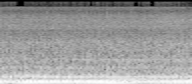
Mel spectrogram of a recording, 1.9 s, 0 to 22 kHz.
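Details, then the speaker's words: Porsche 911 started with the exhaust silencers removed, after being jump-connected to a van: loud, deep, fast-pulsing unmuffled idle with a bark; engine running normally without silencers. "a lot of people in the comments actually said, why don't you just start it without the silencers? So we're going to do that now."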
